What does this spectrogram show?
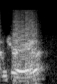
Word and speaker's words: Andrea: I will tell you, I hate to correct you, but I pronounced my name Andrea. Okay, I'm already wrong. It's just the emphasis on the wrong syllable.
